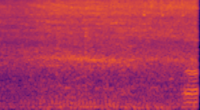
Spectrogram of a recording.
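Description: Steady rumble of a motor vehicle engine running close by, growing a little louder over the first second. A man says 'uh' at the very end.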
